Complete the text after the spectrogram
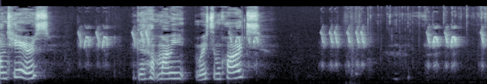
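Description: A budgie chirps and twitters close by.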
